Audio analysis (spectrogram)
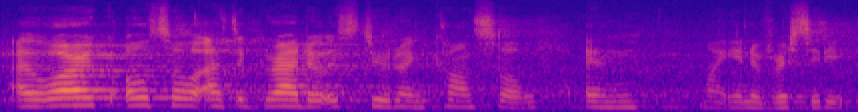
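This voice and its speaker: A woman's voice: medium pitch, normal speed, darkish tone, slight background noise. A young woman in her twenties, a graduate student, politely asking a panel a formal question from the audience. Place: conference hall. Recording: echoey hall, faint ambience.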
